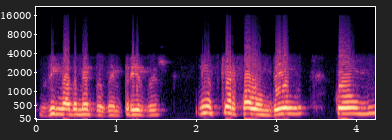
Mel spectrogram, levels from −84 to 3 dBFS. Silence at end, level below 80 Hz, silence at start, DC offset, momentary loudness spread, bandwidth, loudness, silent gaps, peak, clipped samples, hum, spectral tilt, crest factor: 0 s; -48 dBFS; 0.05 s; under 0.1%; 11 LU; 7.2 kHz; -9 LUFS; none; 0 dBFS; 3%; none; -8 dB/octave; 8 dB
